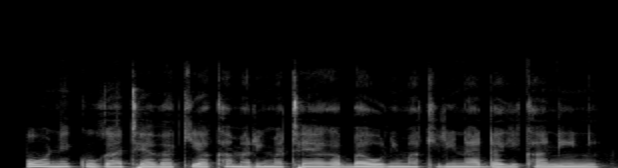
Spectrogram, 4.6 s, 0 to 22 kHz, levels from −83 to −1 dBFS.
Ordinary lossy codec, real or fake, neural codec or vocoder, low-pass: none; real; none; 14.4 kHz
